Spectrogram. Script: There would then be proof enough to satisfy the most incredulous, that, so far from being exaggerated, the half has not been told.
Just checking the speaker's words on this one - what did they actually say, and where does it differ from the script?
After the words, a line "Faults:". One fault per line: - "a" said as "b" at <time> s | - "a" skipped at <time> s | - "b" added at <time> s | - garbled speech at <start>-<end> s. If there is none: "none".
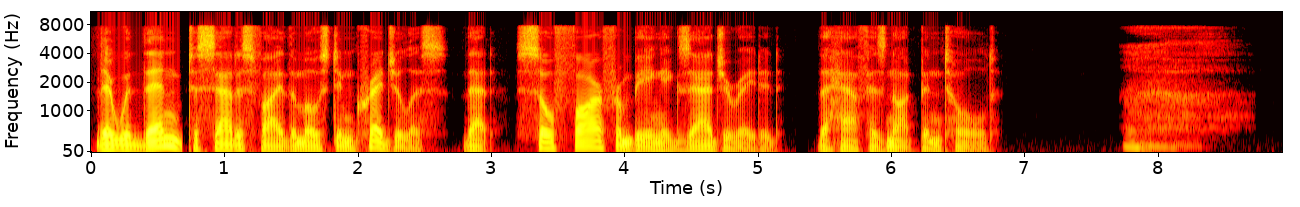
There would then to satisfy the most incredulous, that, so far from being exaggerated, the half has not been told.
Faults:
- "be proof enough" skipped at 0.7 s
